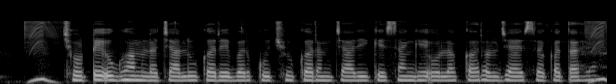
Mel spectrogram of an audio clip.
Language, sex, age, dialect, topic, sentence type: Chhattisgarhi, female, 25-30, Northern/Bhandar, banking, statement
